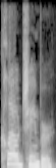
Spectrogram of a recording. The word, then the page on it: cloud chamber: American English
